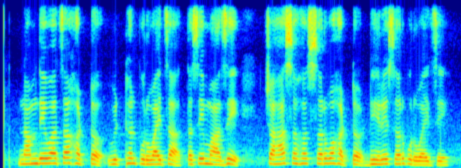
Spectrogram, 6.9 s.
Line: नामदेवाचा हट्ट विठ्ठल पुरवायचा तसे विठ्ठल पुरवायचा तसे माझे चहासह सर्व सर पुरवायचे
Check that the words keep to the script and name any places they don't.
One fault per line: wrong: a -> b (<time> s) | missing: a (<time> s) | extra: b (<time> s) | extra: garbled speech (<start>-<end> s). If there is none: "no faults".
missing: विठ्ठल पुरवायचा तसे (3.0 s)
extra: हट्ट ढेरे (5.0 s)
